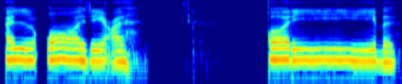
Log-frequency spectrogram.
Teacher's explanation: যদি রা হরফে জের থাকে, তখন আমরা রা বারিক করে পড়ি। যেমন আল ক্বারিআহ, তো এখানে রি, রি এভাবে বাংলা র যেভাবে সেটাই হচ্ছে বারিক।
